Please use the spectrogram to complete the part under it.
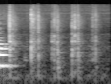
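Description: Tarot cards being shuffled up close, several quick riffling bursts in a row after a brief voice at the start.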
